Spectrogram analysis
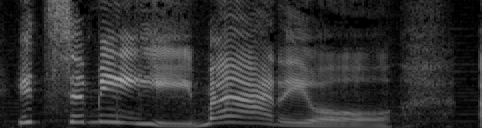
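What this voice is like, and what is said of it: Mario cartoon voice impression. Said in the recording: “do me a Mario impression ... it's his voice”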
